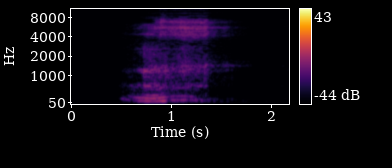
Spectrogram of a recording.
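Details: Chinese woman snoring with an open mouth, sometimes on exhale: one rough, vibrating snore lasting about a second.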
